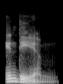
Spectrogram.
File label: "indium", American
